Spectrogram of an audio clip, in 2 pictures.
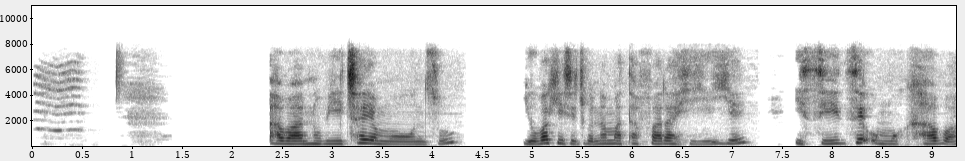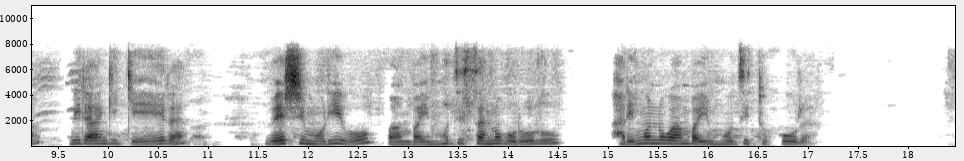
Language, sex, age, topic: Rundi, female, 25-35, education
